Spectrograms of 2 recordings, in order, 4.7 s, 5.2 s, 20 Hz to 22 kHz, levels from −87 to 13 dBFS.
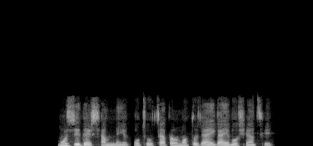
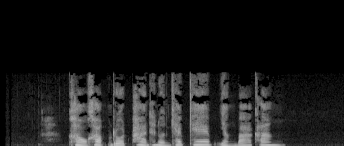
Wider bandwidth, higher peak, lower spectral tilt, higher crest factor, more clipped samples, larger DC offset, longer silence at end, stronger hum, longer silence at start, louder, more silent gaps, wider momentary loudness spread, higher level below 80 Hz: second, 7.8 kHz vs 11.5 kHz; second, -4 dBFS vs 0 dBFS; first, -6.5 dB/octave vs -3 dB/octave; second, 16 dB vs 22 dB; neither; neither; second, 0.65 s vs 0.9 s; neither; first, 0.85 s vs 0.65 s; about the same, -19 LUFS vs -20 LUFS; neither; about the same, 11 LU vs 11 LU; first, -60 dBFS vs -70 dBFS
